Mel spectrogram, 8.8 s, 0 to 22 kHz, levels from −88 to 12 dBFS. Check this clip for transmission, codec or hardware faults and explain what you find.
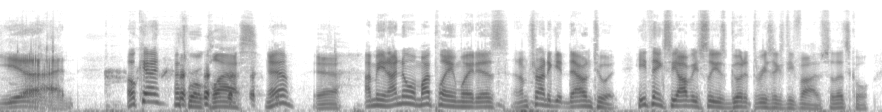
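No faults can be heard anywhere in this speech recording. Listening through the whole clip, nothing stands out that would need a time or an explanation.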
